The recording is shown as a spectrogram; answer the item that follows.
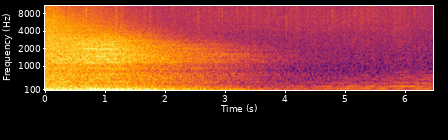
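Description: Cinematic logo-intro boom: a deep impact rumble that fades away over the first three seconds, leaving a quiet, steady low music drone.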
